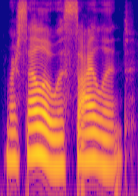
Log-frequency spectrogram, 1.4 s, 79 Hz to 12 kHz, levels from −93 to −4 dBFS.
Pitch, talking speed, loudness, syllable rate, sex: 195 Hz, 130 wpm, -17 LUFS, 5.0 syllables/s, female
